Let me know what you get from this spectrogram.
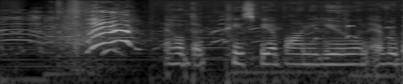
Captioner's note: exclaims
